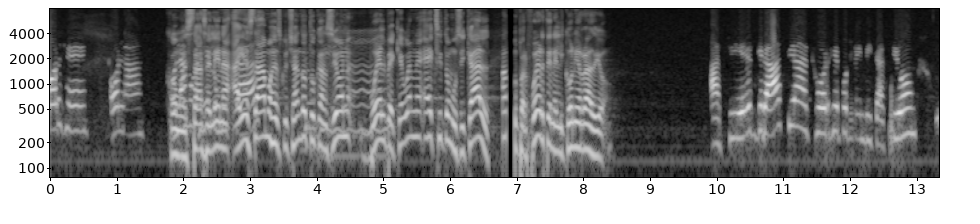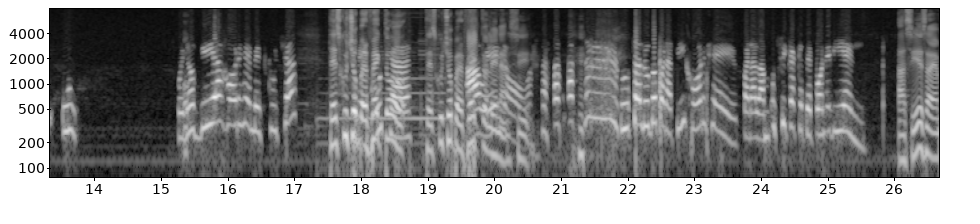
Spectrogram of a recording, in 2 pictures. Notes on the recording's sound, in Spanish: Entrevista Telefónica en Heliconia Radio - Casanare Colombia.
